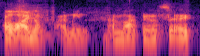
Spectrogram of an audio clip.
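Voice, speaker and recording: Guy cracking jokes on a chat show, kinda low voice, flat muffled dry sound. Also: fast talker, husky. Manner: joking, teasing storyteller. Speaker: guest, theatre committee member. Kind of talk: casual chat.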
